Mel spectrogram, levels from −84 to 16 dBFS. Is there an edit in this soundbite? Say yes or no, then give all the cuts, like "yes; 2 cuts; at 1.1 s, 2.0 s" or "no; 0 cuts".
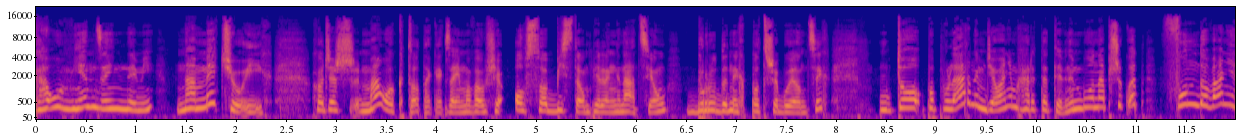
yes; 1 cut; at 4.1 s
